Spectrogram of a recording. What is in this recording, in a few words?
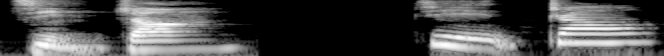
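"jin3zhang1" Mandarin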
